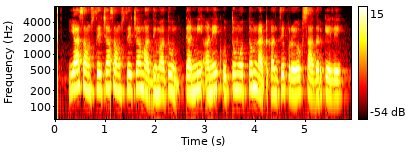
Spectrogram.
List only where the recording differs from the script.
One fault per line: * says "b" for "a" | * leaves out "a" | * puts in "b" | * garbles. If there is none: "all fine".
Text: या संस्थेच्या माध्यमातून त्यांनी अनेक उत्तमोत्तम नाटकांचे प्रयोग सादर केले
* puts in "संस्थेच्या"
